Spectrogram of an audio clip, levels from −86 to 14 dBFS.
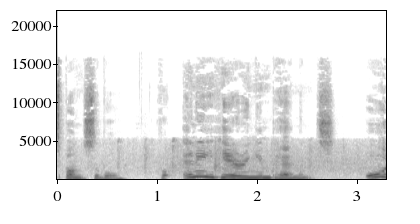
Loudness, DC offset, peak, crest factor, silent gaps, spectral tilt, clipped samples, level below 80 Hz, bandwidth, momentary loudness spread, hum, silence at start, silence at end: -29 LUFS; under 0.1%; -16 dBFS; 14 dB; none; -4 dB/octave; under 0.1%; -68 dBFS; 16 kHz; 16 LU; none; 0 s; 0 s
